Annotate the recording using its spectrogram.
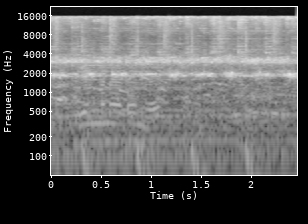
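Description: Traditional Newar drum-and-cymbal music for the Lakhe dance, with a quick, steady drum beat under continuously ringing cymbals, and crowd voices mixed in.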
